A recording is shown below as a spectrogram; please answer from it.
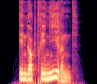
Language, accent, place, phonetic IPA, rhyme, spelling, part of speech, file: German, Germany, Berlin, [ɪndɔktʁiˈniːʁənt], -iːʁənt, indoktrinierend, verb, De-indoktrinierend.ogg
- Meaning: present participle of indoktrinieren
